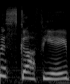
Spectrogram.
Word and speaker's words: Escoffier: I am Escafier, participier. Be mispronouncing that anymore now that I know. Sorry. Scofier for the for the bad pronunciation.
